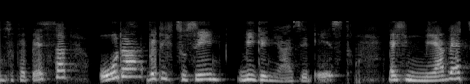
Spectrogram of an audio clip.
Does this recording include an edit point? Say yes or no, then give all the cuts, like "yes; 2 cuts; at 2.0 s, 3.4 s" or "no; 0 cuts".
yes; 2 cuts; at 1.5 s, 3.1 s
